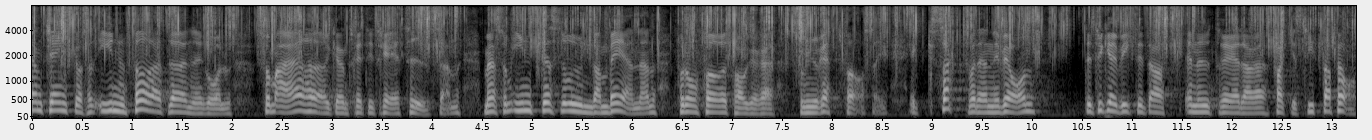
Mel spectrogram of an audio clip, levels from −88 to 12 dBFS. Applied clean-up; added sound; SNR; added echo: none; Crumpling, crinkling; 3 dB; none.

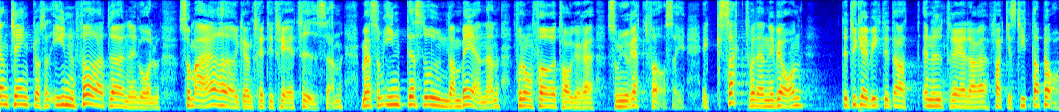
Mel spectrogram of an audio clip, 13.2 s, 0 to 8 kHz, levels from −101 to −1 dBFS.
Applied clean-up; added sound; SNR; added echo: none; none; none; none.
